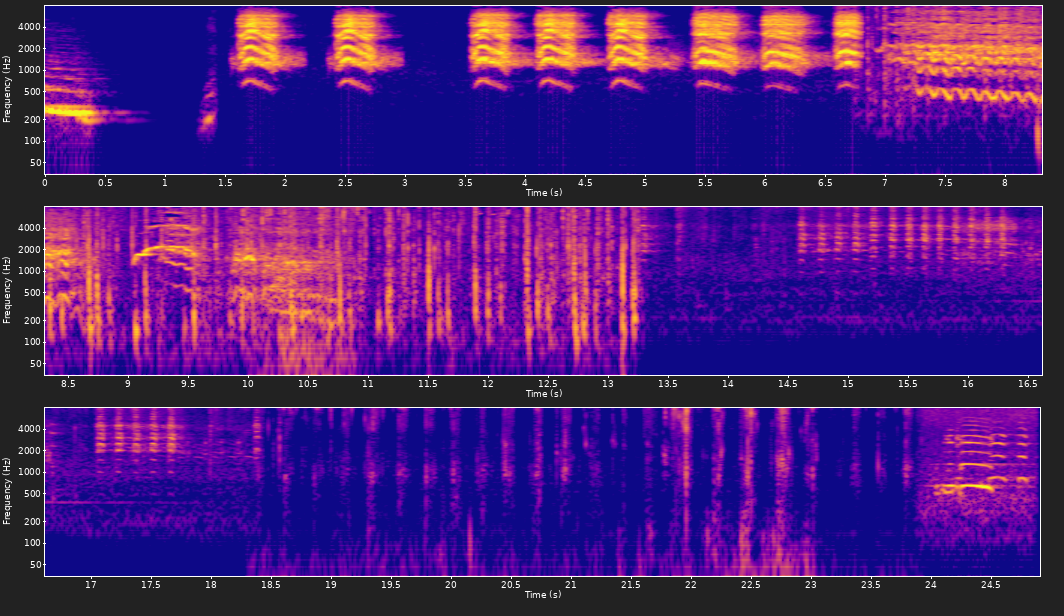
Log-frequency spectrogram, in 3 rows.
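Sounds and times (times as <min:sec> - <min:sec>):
horse whinnying: 0:06.8 - 0:11.0
short arching animal calls: 0:23.9 - 0:24.9.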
